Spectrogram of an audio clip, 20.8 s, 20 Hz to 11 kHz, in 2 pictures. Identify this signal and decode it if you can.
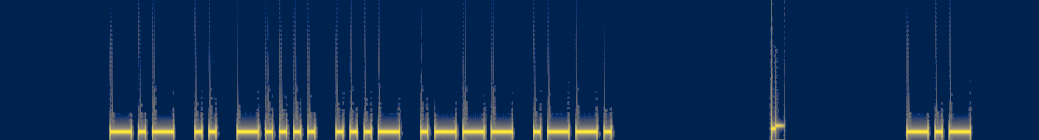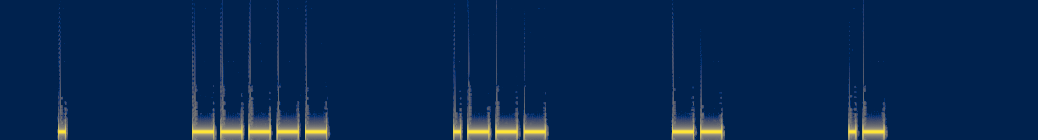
Morse code, heard as a keyed tone, about 17 wpm, spaced as for 9 wpm, 700 Hz. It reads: KI6VJP KE0JMA
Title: USA Call Signs - 6 Characters - 6x Character Spacing - 17wpm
